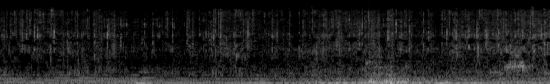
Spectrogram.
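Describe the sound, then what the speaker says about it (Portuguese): A man expels water from his mouth in a continuous gushing stream, a loud unbroken pour and splatter that swells briefly toward the end before carrying on. "ele começa a soltar água como se fosse uma torneira, por vários segundos,"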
